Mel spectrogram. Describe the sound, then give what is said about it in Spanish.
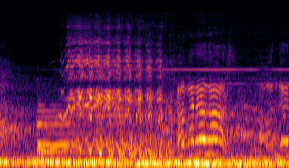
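Horses of more than a hundred mounted Security Guard members, armed with sabres and revolvers and escorting an anarchist demonstration, whinny and neigh repeatedly. Their wavering, pitch-bending calls rise loudly over a constant low rumble and background crowd noise throughout. “La movilización anarquista fue custodiada por más de un centenar de miembros de la Guardia de Seguridad, montados a caballo y armados con sable y revólver.”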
